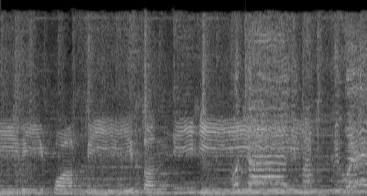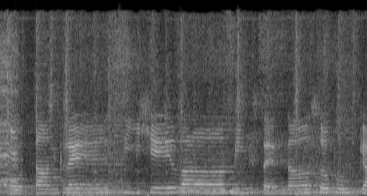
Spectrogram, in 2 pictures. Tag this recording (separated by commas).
A capella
